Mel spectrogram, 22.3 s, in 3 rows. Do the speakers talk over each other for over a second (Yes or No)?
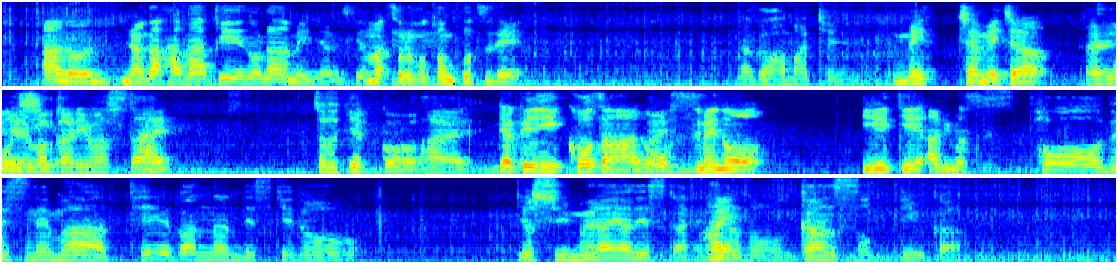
No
